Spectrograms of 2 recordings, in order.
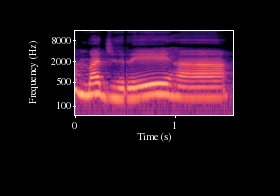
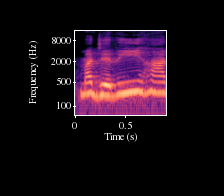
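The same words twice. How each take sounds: First: مجریہا as "majrayhaa"; very slow, open e in مجریہا; correct imala reading. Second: مجریہا as "majreehaa"; wrong "ree" reading. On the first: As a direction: slowly draw out a long "ray" in مجریہا. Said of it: "یہ ہوگا مجریہا". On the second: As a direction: say مجریہا with a long ee in the middle. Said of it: "مجریہا نہیں ہوگا یہ". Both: Shown as a demonstration.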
